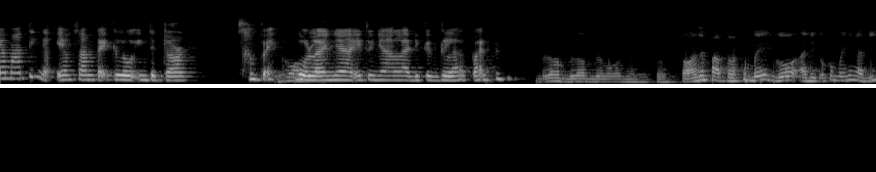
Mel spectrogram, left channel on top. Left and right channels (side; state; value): right; silent; digital silence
